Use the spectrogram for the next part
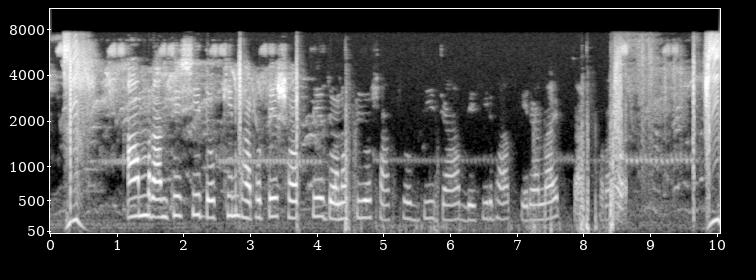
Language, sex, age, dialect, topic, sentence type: Bengali, female, 31-35, Rajbangshi, agriculture, question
